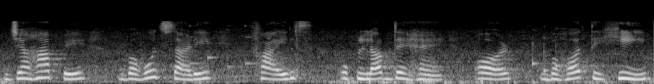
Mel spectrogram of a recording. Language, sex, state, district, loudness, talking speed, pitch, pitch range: Hindi, female, Bihar, West Champaran, -13 LUFS, 90 wpm, 260 Hz, 245-275 Hz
